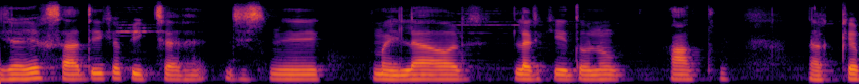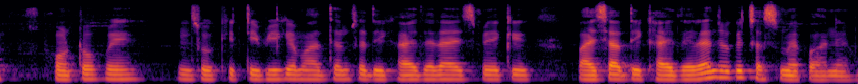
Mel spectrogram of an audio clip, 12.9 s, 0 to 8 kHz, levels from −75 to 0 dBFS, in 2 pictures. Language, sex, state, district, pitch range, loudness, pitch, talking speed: Hindi, male, Bihar, Sitamarhi, 120-130 Hz, -28 LUFS, 125 Hz, 180 wpm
